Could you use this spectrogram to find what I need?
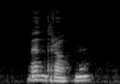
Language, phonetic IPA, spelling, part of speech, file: Polish, [vɛ̃nˈdrɔvnɨ], wędrowny, adjective, LL-Q809 (pol)-wędrowny.wav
